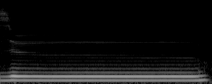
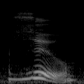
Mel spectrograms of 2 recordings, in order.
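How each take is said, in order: First: The word is stretched out slowly, sound by sound. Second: The word is said quickly as one unit. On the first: "say them slowly" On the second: "Say it fast"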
